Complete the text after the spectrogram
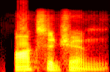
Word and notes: oxygen: American English

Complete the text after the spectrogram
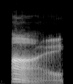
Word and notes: I: British English

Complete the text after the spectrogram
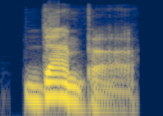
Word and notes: damper: British English

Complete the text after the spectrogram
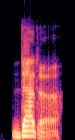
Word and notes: Dada: British English

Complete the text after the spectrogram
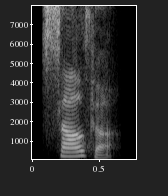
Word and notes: souther: Indian

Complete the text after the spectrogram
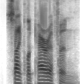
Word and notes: cycloparaffin: American English

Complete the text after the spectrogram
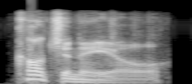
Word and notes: cochineal: British English

